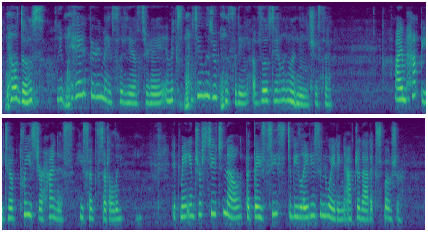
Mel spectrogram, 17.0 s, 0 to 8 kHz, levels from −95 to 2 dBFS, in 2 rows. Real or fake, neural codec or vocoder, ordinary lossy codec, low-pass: fake; autoencoder, 22.05 kHz, a latent of 192 numbers a frame, VITS, trained on one speaker; MP3, 48 kbps; 7.2 kHz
